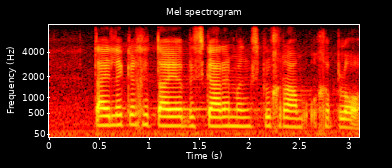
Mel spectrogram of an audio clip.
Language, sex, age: Afrikaans, female, 19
